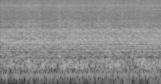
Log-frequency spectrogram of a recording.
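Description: Electric stand mixer running at a steady speed, its flat beater turning through damp, dyed bicarbonate soda in a stainless steel bowl while the bicarb is being bloomed: an even motor hum.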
